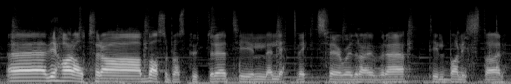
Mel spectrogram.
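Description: A man on a disc golf store's staff, presenting the stock in a casual, relaxed and enthusiastic way, with lots of slang and fillers. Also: medium pitch, soft background music. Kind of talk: casual product walkthrough.

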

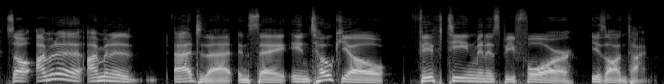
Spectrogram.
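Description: A man's voice: medium pitch, sing-song, measured pace, no room sound, clean studio sound. A man co-hosting a casual chat show, explaining things to listeners and laughing often. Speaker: podcast co-host.

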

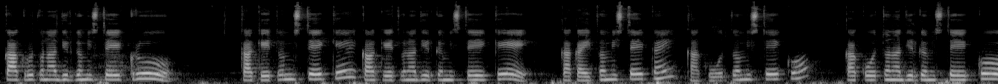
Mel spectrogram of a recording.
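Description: A woman teaching first graders in a recorded lesson. She is patient, repeats every instruction and keeps checking that the children understand. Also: mid-range voice. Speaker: primary school teacher.

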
